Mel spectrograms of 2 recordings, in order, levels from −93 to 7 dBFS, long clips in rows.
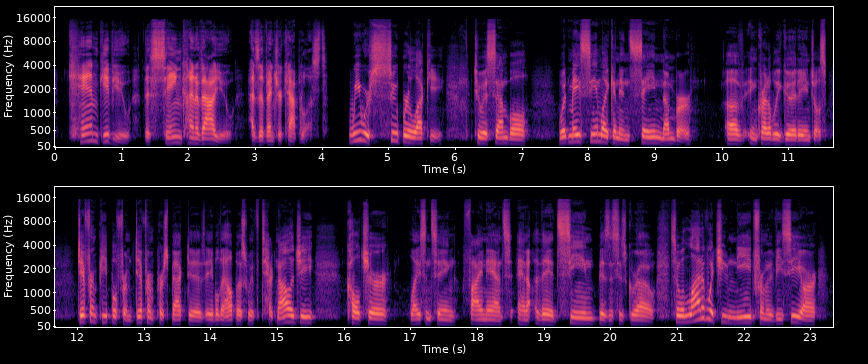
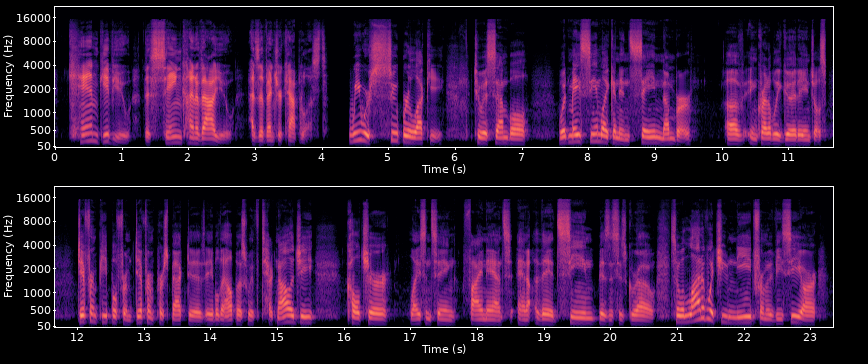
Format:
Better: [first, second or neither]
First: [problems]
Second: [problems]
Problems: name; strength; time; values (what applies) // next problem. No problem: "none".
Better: neither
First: thin; very; fading below 350 Hz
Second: thin; very; fading below 350 Hz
